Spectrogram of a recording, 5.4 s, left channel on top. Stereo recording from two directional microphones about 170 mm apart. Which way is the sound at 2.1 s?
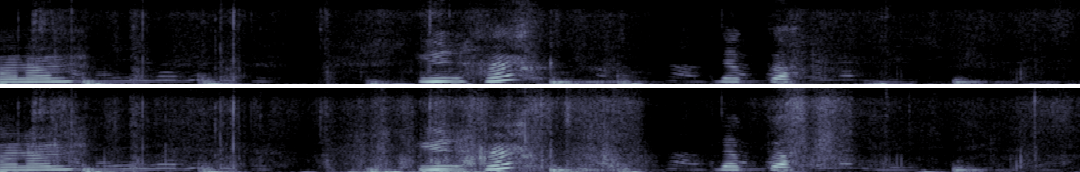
25° left (ahead or behind).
